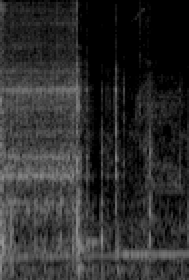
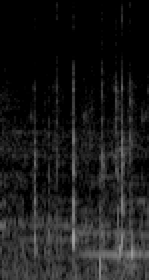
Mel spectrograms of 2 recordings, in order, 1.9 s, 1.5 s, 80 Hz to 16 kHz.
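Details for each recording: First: Serviced 1800s kitchen clock striking with cotton stuffed in the gong by owner and leather removed from strike hammer: dull soft tapping strikes over light ticking, no ring or sustain; muffled gong strike. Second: 1800s kitchen clock after soap-water bath cleaning, pivots cleaned, movement oiled and put in beat, running about 1.5 hours: quiet crisp ticks about three per second, even tick-tock; in beat and healthy.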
